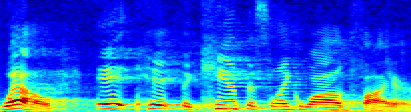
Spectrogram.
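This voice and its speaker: A woman's loud voice swings very widely in pitch amid audible room echo. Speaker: motivational speaker. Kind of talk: motivational talk. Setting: stage with audience. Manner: animated.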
